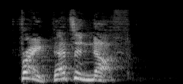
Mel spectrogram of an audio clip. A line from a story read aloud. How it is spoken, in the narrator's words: yelled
